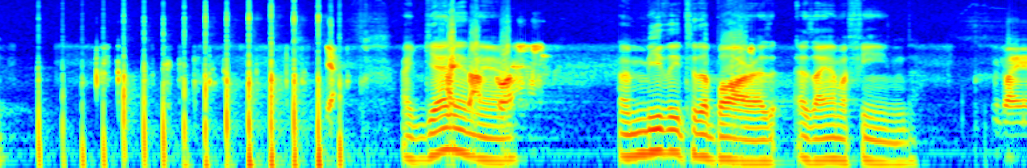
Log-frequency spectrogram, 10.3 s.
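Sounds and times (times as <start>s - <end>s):
group clapping hands in a steady quick rhythm: 0.4s - 3.5s
speech: 4.0s - 5.3s, 6.2s - 9.2s, 10.1s - 10.2s.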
